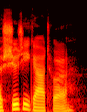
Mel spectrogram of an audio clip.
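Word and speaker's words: Ncuti Gatwa: pronounce it yeah shoy okay so I've been pronouncing it terribly wrong so shoy gotwa was uh you know he was in Barbie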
